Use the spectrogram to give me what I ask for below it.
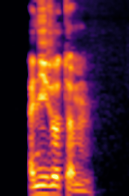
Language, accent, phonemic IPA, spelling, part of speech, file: French, France, /a.ni.zɔ.tɔm/, anisotome, adjective, LL-Q150 (fra)-anisotome.wav
- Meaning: anisotomous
